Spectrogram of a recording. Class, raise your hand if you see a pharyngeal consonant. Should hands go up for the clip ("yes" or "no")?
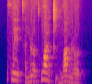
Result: no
